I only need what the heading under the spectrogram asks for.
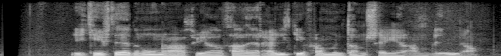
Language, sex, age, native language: Icelandic, male, 18-19, Icelandic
